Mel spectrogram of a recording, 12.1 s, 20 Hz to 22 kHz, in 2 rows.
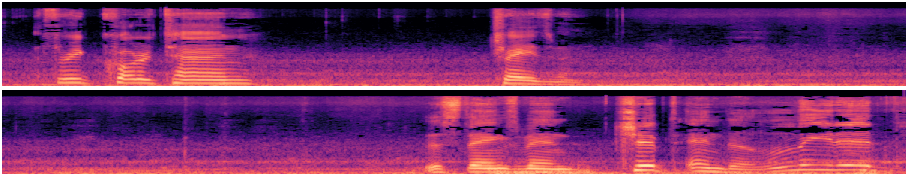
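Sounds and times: engine idling: 0:02.4 - 0:12.0.

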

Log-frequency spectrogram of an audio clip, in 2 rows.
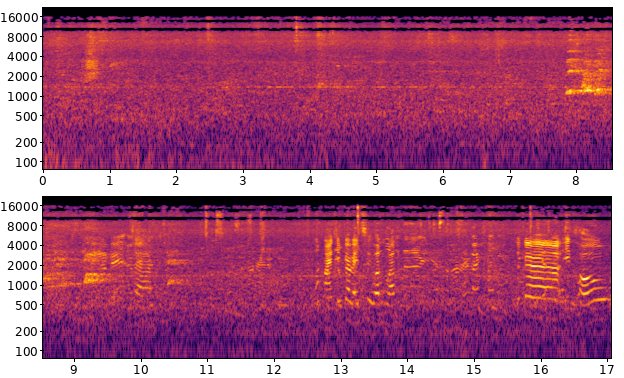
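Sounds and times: background chatter: 0:00.0 - 0:17.0.

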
